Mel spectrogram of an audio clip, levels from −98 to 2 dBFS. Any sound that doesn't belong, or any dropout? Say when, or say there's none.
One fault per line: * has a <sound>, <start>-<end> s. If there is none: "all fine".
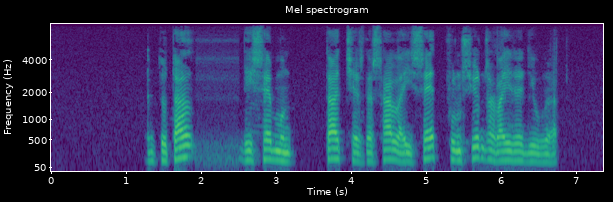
all fine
